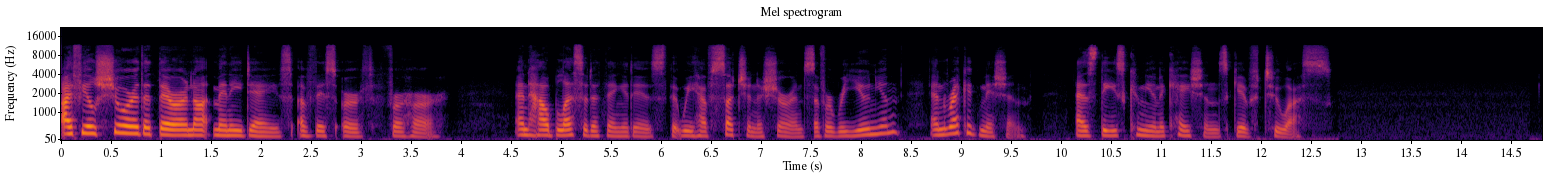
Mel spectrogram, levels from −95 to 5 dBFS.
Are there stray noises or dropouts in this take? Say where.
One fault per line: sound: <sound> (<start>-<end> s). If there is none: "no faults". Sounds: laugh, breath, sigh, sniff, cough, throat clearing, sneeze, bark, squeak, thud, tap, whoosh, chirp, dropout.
no faults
